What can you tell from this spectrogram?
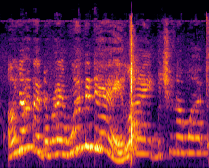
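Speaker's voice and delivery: you picked the wrong one; sassy. Retold or imitated. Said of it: "'cause I was just like".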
